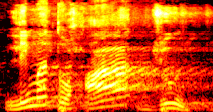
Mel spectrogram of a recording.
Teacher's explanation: اس کا قاعدہ یہ ہے کہ حروف مدہ کے بعد تشدید بالجزم اسی کلمے میں ہو، اس کو مد لازم کلمی مستقل کہیں گے۔ اور مد لازم کے تمام اقسام میں طول ہے، یعنی اس کو 5 الف تک اس کو کھینچ کے پڑھیں گے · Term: مد لازم کلمی مثقل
